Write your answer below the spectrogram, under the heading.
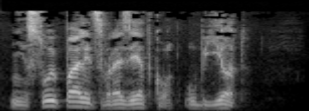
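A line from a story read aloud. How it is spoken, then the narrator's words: Warning. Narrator (Russian): предупредил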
